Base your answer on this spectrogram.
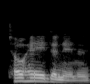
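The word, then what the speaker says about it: Tuatha Dé Danann: And that comes down to the Tohei Dunin. Tohei Dunin, it's spelled way differently.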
